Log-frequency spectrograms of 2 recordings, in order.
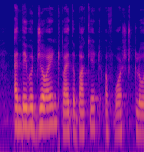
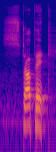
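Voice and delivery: loud, firm order; commanding; 2 semitones higher, 9 dB louder than usual. Acted. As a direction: stop him with authority. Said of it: "commanded Bablu".

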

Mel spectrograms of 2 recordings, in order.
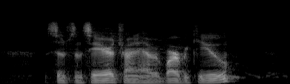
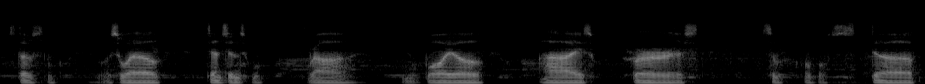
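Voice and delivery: hushed, halting mock-ominous chant; haunted house voice; 8 dB quieter, slower than usual. Viewer mumbling along with the house's threats, hushed eerie voice. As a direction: intone softly, a phrase at a time. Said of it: "I like how the house is speaking".

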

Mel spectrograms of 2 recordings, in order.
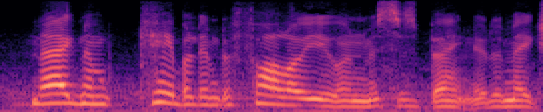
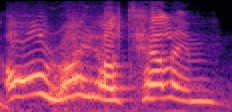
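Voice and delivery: much higher, louder giving in; exasperated outburst; 13 semitones higher, 12 dB louder than usual. Acted. Marion to Rafferty, finally agreeing to tell, exasperated outburst. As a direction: burst out, fed up.

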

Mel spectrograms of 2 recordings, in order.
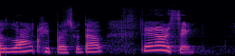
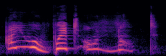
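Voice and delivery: high, loud incredulous shout; outraged yell, pitched high; exasperated bellow; 9 semitones higher, 11 dB louder than usual. A narrator's reading. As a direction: bellow it at a dithering friend. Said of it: "Ron bellowed".

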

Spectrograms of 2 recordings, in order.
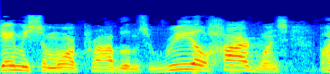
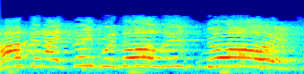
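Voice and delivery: high-pitched frantic yell; exasperated outburst. Acted. Son driven mad by father's pestering, exasperated yell. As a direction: explode at the noise, voice way up.

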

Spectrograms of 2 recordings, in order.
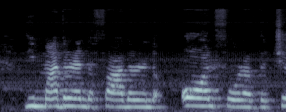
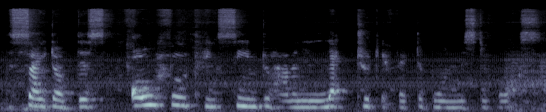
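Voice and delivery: plain reading voice

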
